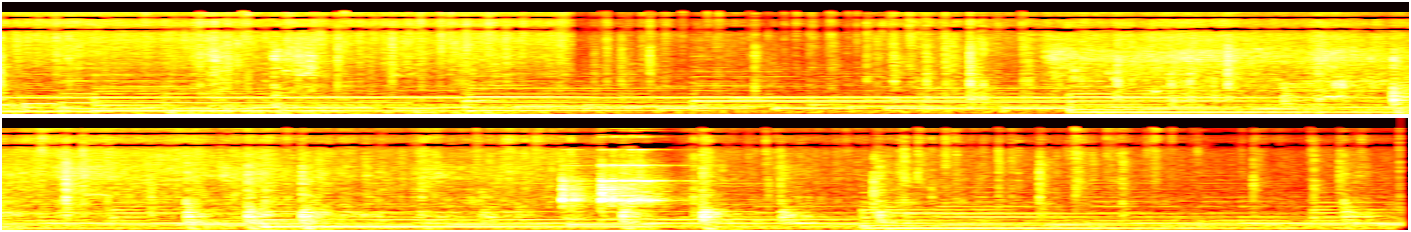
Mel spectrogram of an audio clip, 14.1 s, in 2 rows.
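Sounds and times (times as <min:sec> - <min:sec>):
eggs sizzling in hot oil: 0:00.0 - 0:14.0
soft background music: 0:00.0 - 0:14.0
metal spatula scraping a wok: 0:01.2 - 0:01.8.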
